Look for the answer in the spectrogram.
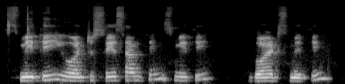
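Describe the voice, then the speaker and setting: A man's voice: sits high, expressive, a little fast. A man with an Indian English accent teaching a university class online, speaking with many fillers and calling on students to answer. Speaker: university lecturer.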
